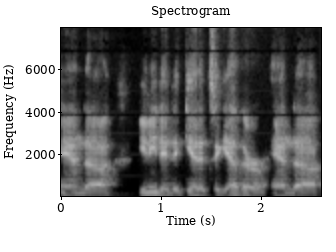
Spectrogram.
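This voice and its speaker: The voice has a bright, sharp tone and a slight Southern US accent. It moves at a fairly quick pace with fairly even intonation. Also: man. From South Carolina. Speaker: podcast co-host. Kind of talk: casual chat.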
